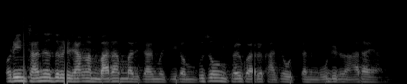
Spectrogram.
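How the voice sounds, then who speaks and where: Male pastor, sunday sermon, emphatic, questions to the congregation, loud bursts then low asides. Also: fairly even intonation, racing, lo-fi sound, slight background noise. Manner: swings between loud outbursts and low asides. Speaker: senior pastor.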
